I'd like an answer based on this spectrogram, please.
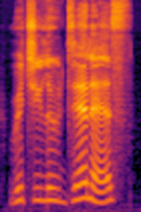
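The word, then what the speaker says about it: Richelieu Dennis: Richie Lou Dennis, that's how you say his name, he praised her leadership, saying her expertise in culture, equity, and organizational change fueled progress.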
